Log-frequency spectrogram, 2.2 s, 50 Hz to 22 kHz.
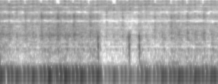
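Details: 2017 Subaru STI, 38,000 miles, Cobb accessport, intake and axle-back exhaust, idling: throbbing uneven boxer idle with sharp clacks; owner suspects rod knock, planning to drop the oil pan.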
